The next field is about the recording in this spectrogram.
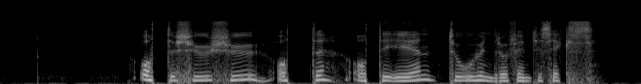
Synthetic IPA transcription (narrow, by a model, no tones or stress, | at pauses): ʔɔt̪əʃʉːʃʉːɔt̪əɔt̪ɪeːnt̪ʰuːhʉnd̪ɾəoːfɛmt̪ɪsɛks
